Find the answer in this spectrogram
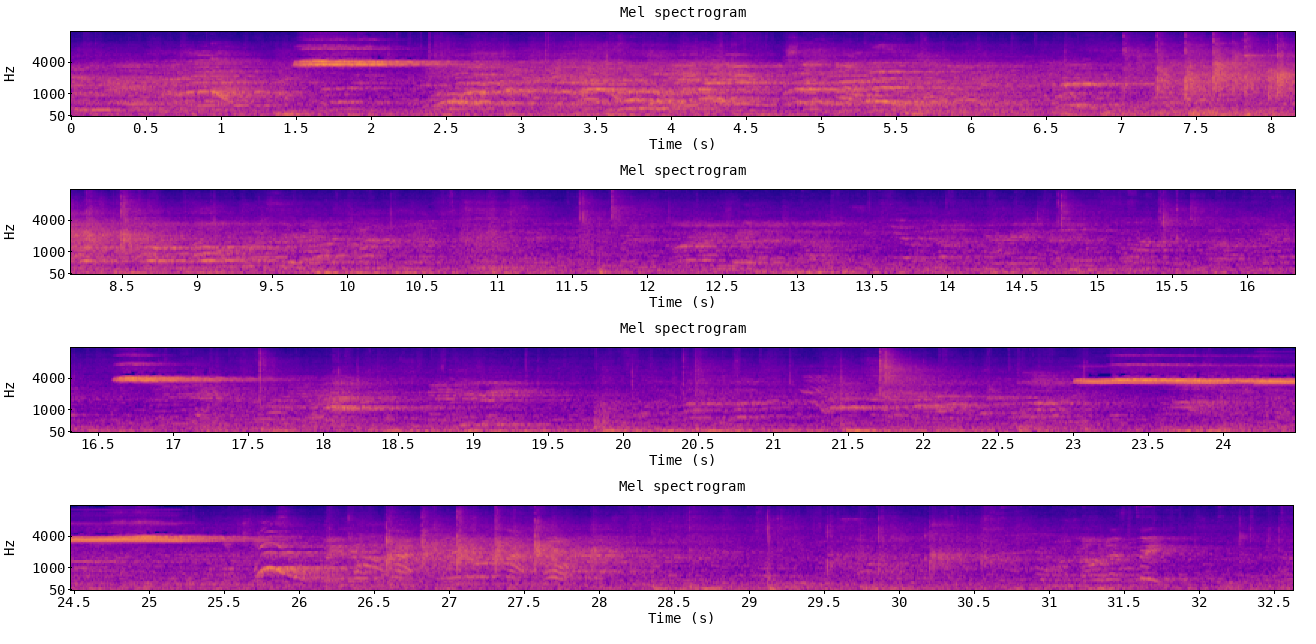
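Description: Chatter and shouting from a crowd in a gymnasium, with three shrill whistle blasts from wrestling referees: a short one about two seconds in, another around seventeen seconds in, and a longer blast lasting about two seconds a little past twenty seconds.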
